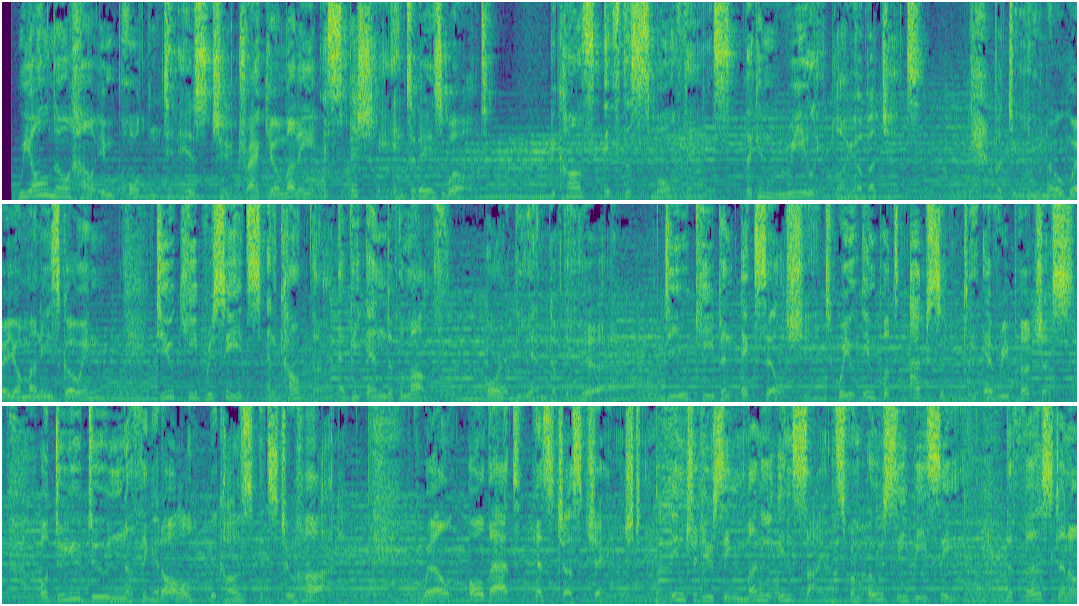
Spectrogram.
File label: Asian English; OCBC Money Insights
